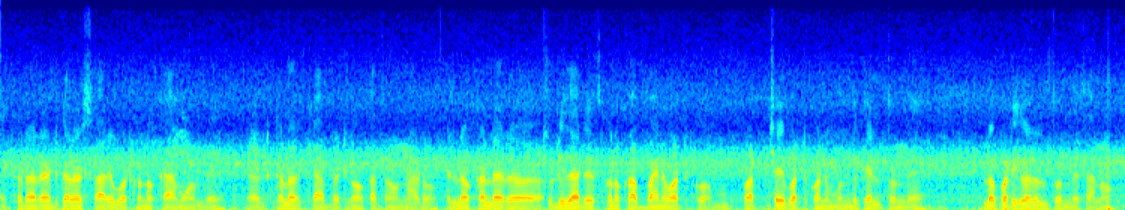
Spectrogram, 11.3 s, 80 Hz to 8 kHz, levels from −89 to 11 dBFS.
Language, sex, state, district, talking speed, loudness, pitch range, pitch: Telugu, male, Telangana, Karimnagar, 155 wpm, -22 LUFS, 110-120 Hz, 115 Hz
